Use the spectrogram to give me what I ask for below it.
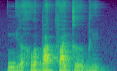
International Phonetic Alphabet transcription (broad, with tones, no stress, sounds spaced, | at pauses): ɲ i˩ ə̯ h u˥˨ ə̯ b aː˥˨ t̚ f a˧˥ j k ɯː˧˩ b iː˧ k̚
